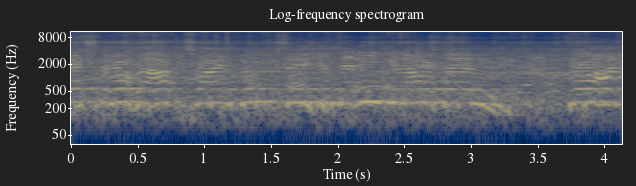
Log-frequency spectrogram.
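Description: Speech and voices against a background of crowd noise.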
